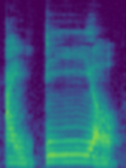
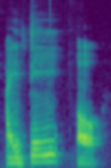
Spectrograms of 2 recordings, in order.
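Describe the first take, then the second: First: The second syllable has a long ee vowel. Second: The second syllable has a long ee vowel.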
